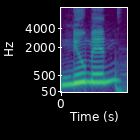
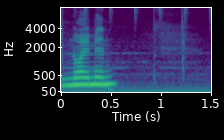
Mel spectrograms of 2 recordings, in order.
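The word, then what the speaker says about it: Neumann: noyman noyman by noyman it looks like Newman but it's pronounced noyman um Dante you said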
